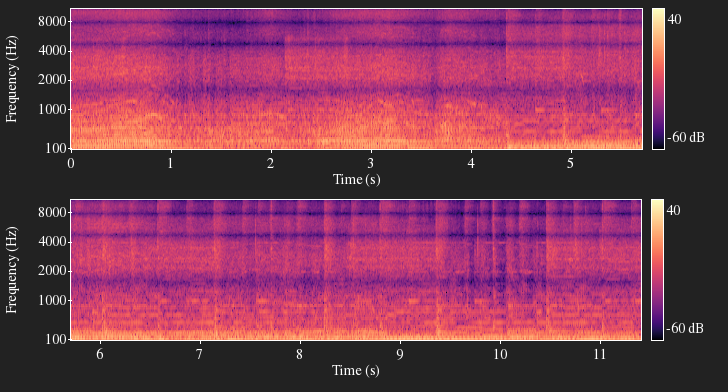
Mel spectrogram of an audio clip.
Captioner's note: motorcycles revving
